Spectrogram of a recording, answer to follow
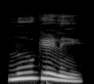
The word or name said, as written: ಮೂಗೆಳೆ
